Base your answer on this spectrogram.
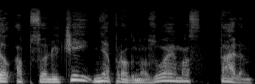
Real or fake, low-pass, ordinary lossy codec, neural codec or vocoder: real; 14.4 kHz; MP3, 64 kbps; none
